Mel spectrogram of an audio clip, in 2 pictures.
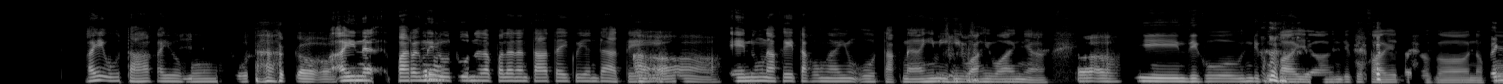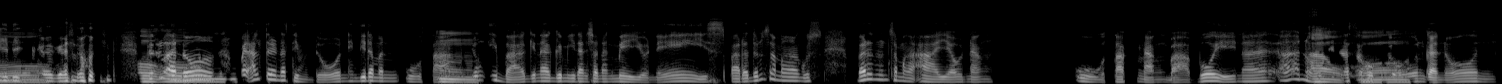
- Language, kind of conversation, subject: Filipino, podcast, Ano ang paborito mong paraan para tuklasin ang mga bagong lasa?
- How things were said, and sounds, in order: laughing while speaking: "utak"; chuckle; other background noise; chuckle; other noise; laughing while speaking: "gano'n"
